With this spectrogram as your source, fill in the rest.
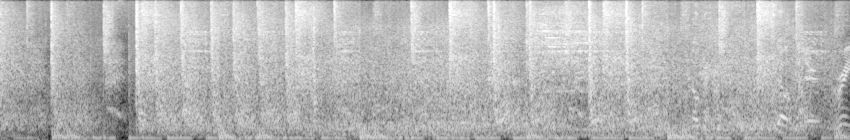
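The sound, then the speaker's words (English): A machine gun fires in a political campaign ad: dense, rapid, loud shots repeat almost without pause throughout, with heavy low booming underneath. “listen to the music that they play in the background while he's shooting the fucking machine gun”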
